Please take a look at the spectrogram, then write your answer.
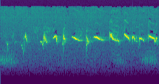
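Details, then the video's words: Cape white-eye in a garden in the Kruger area gives a quick run of high, thin, slurred chirps and short warbled notes, about three per second, with faint low background hum. "Cape White-eye Bird Call"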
